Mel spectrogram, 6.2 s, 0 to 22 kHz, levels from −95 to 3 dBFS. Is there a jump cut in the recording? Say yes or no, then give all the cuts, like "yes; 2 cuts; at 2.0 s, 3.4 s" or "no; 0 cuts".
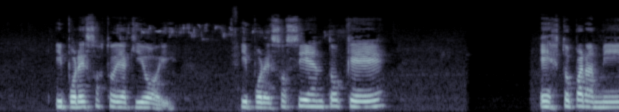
no; 0 cuts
